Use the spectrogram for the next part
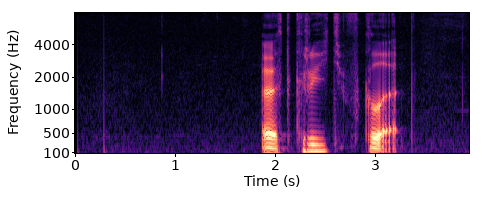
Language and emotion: Russian, positive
